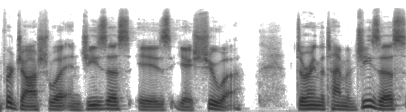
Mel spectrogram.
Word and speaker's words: Yeshu: think it's likely that if you want to have a really strong Galilean accent and say Jesus you're gonna get yeshu with two short vowels and no iron the iron might have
